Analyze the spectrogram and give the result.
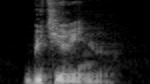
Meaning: butyrin
- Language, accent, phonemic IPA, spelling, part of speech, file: French, France, /by.ti.ʁin/, butyrine, noun, LL-Q150 (fra)-butyrine.wav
